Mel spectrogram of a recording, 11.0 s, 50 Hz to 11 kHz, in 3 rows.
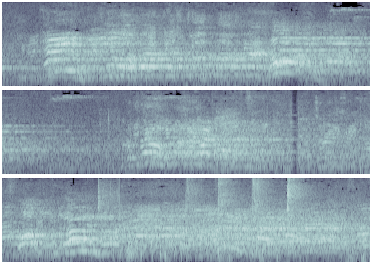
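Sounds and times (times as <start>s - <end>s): men shouting long calls: 0.0s - 3.8s, 7.3s - 10.8s.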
